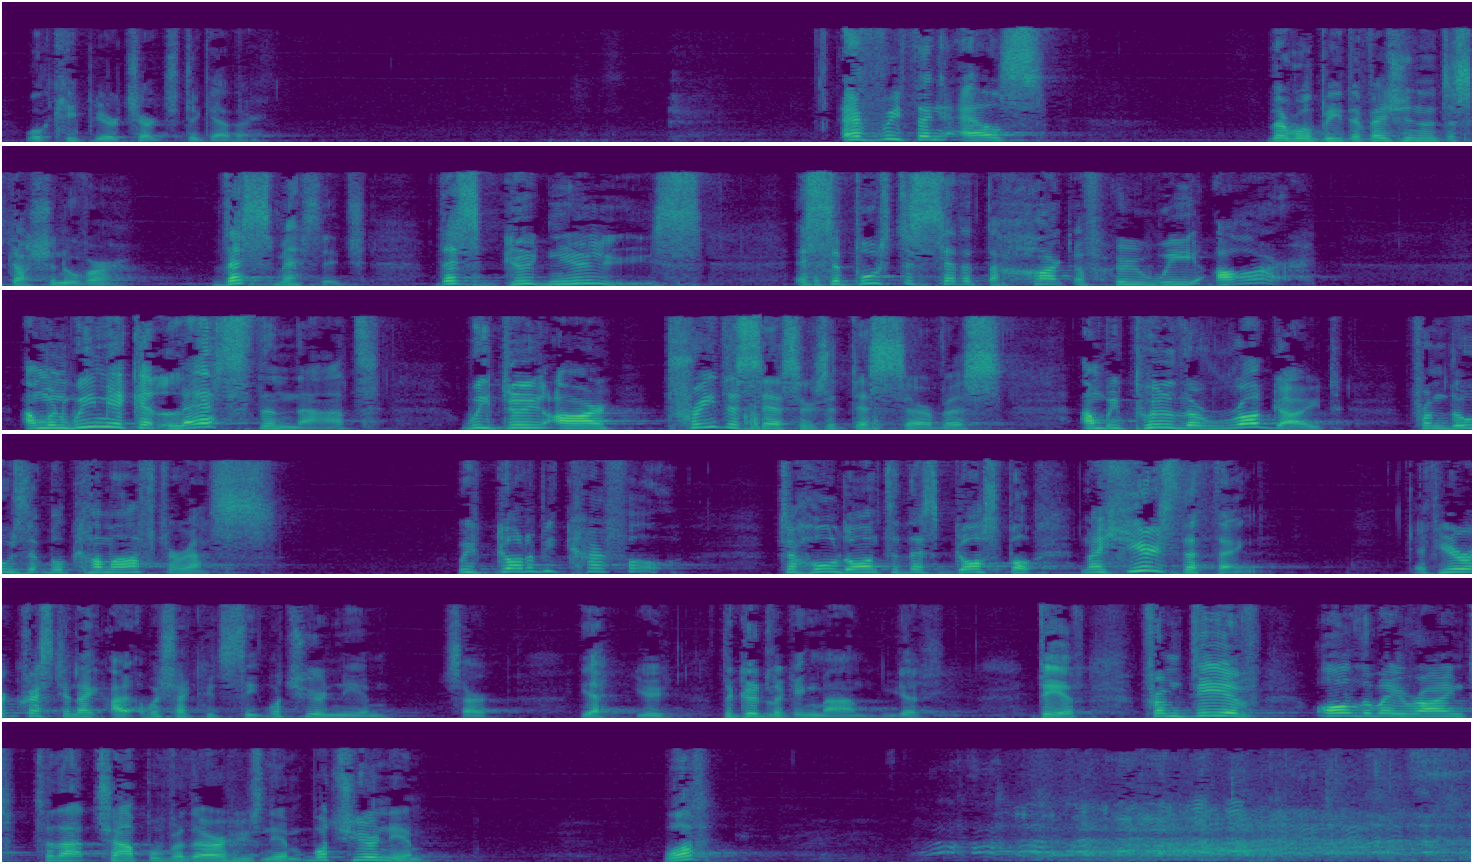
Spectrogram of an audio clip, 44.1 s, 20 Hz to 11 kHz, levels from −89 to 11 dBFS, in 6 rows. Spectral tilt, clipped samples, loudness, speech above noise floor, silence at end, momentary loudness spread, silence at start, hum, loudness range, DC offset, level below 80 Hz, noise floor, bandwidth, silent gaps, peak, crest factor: -3 dB/octave; under 0.1%; -29 LUFS; 43 dB; 0 s; 16 LU; 0.15 s; none; 9 LU; under 0.1%; -78 dBFS; -72 dBFS; 9.4 kHz; none; -6 dBFS; 24 dB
